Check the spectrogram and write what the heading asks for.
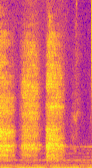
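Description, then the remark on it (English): A voice imitates panting: three or four sharp, breathy huffs in quick rhythmic succession, fairly loud, with no words spoken. “as they're talking there's sort of rhythmic sort of sound sort of pops into your head this sort of it sounds like panting this sort of”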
